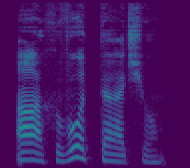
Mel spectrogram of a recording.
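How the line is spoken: Sighing woman. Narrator (Russian): Вздохнув, произнесла хозяйка

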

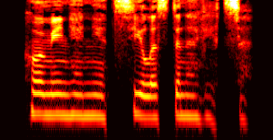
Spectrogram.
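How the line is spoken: Shaky-breathed reply. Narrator (Russian): Он судорожно вздохнул, ответил

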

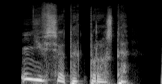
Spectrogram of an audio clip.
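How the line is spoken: Sighing. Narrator (Russian): вздохнула байкерша

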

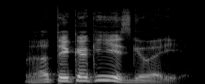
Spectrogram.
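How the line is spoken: Abrupt, rough. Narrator (Russian): неожиданно грубо выдал Филиппыч

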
